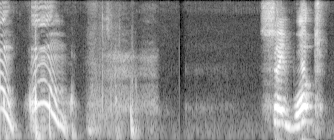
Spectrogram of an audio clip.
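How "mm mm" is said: high puppet hum. Acted. Puppet answers with hums.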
